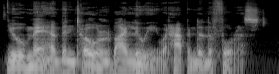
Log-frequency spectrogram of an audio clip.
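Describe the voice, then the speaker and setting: A man's voice: sits low, fairly even intonation, moderate pace, natural voice. A man playing a grave, ancient lich who speaks in solemn, formal phrases in a fantasy audio roleplay. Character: grave ancient male lich, stern and scheming mentor.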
